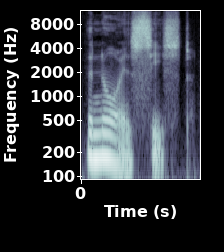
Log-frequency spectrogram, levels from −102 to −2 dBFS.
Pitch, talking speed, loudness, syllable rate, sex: 165 Hz, 150 wpm, -18 LUFS, 5.0 syllables/s, female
